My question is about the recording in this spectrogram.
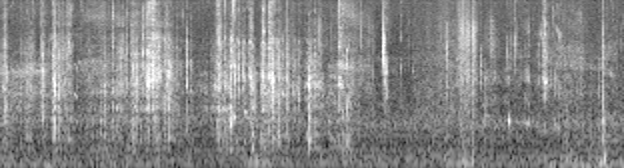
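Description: Close-up chewing and crunching of Popeyes Cajun fries, a run of irregular crisp crunches and clicks, over a steady low rumble.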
